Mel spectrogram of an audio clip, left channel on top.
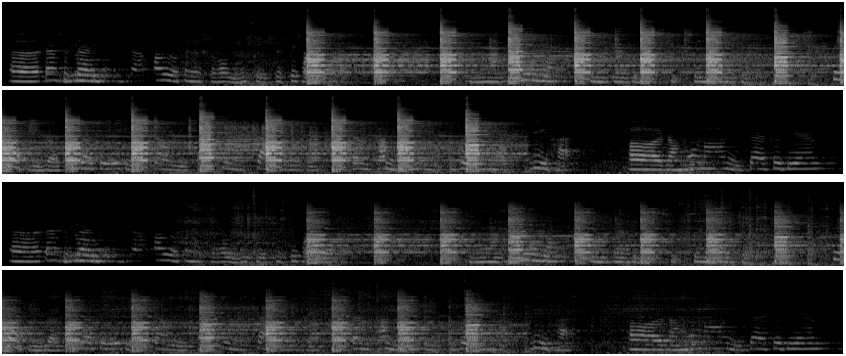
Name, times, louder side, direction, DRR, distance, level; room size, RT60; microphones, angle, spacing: voice 1, 0.1-1.0 1.3-3.5 8.3-14.1 14.7-16.6, left 3 dB, 85° left, 8 dB, 1.2 m, -44 dB
voice 2, 0.6-1.1 4.6-7.6 15.1-15.4, equal, 5° left, 2 dB, 2.3 m, -43 dB
sound 1, 1.7-15.8, right 3 dB, 75° right, 4.2 m, -54 dB
sound 2, 3.0-13.7, left 6 dB, 50° left, 0.7 m, -30 dB
22.5 x 8.8 x 4.2 m, 1.1 s
head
